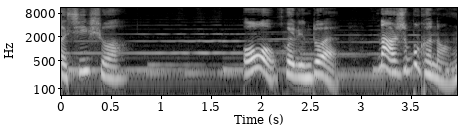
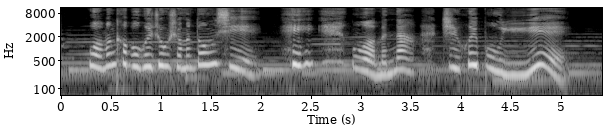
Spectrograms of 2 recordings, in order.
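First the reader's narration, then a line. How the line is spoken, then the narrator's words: Laughing. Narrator (Chinese): 美宝笑着说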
